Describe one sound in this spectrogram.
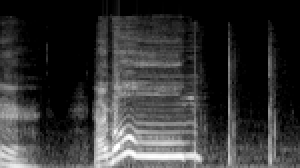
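A man speaks loudly with animation.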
